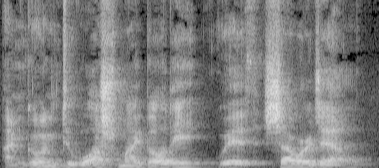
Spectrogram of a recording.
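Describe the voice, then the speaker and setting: Male English teacher, slow and deliberate, somewhat low voice, roomy recording. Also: very noisy. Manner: clear, deliberate teaching delivery. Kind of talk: slow, simple narration of daily actions.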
